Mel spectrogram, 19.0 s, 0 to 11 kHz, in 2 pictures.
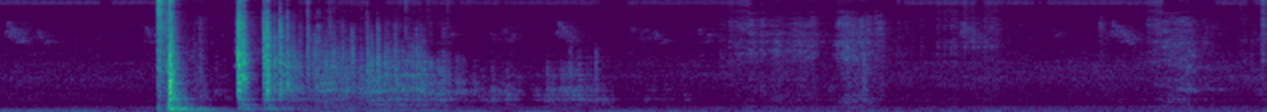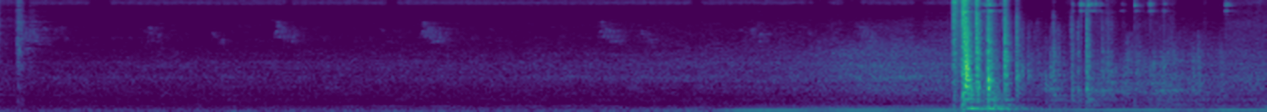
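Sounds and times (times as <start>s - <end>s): target clattering rattle: 1.2s - 4.8s, 16.7s - 19.0s.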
